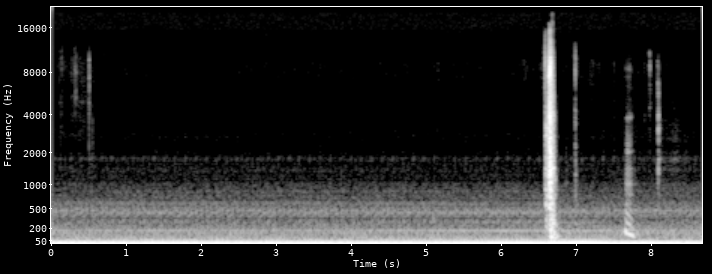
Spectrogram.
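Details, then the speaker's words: 2017 Fiat, RF module water-damaged by leaking welds: over steady idle, two sharp lock clunks a second apart with no command, trying to unlock while already unlocked; central locking actuating by itself. "it's the sound of it trying to unlock while it's already unlocked"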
